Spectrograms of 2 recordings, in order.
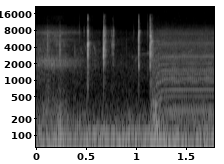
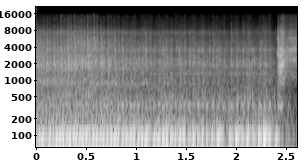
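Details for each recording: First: BMW K1200 in-tank fuel pump at ignition on. A few clicks, then a steady high electric hum starts and holds; the pump is spinning. If no fuel flows despite this sound, a blocked filter inside the tank is indicated. Normal fuel pump operation. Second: BMW K1200 motorcycle cranked with the internal in-tank fuel pump deliberately switched off. Starter churns with uneven low chugging for a few seconds and the engine never catches. Cranking with fuel starvation.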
